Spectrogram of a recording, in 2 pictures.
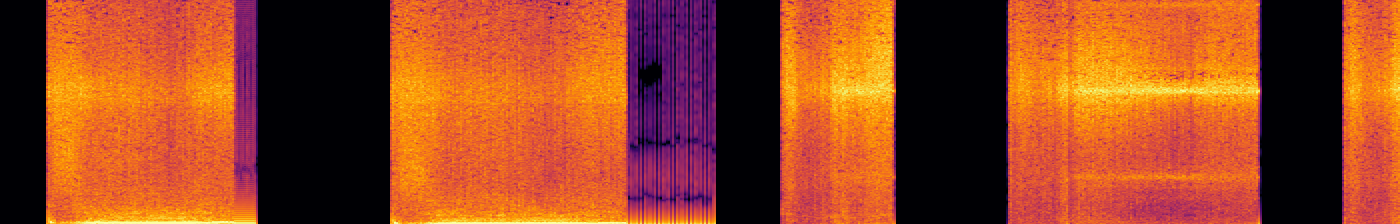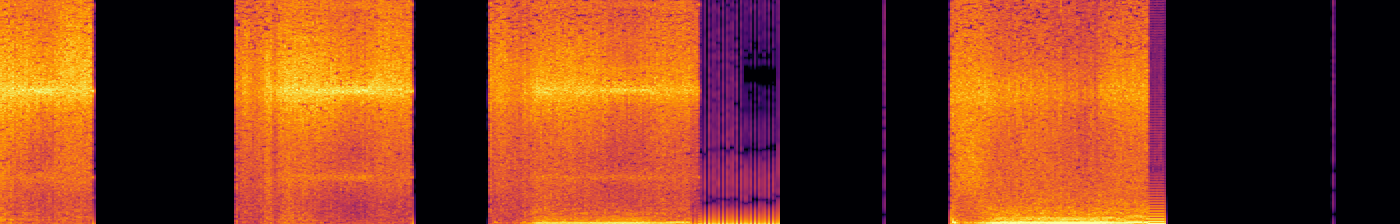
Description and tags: [LOUD!!!] Transmissions
CAUTION! THIS SOUND IS EXTREMELY LOUD !!!
A simulation of some radio interference. has some interesting harmonics and vibrating resonances.
amplified, distortion, drone, effect, Extreme, high, impact, interference, LOUD, noise, pa, powerful, radio, rough, sound, transmission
